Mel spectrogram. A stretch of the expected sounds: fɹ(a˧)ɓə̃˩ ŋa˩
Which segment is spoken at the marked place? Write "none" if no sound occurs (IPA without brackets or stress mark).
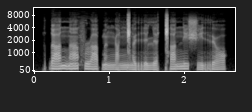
a˧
